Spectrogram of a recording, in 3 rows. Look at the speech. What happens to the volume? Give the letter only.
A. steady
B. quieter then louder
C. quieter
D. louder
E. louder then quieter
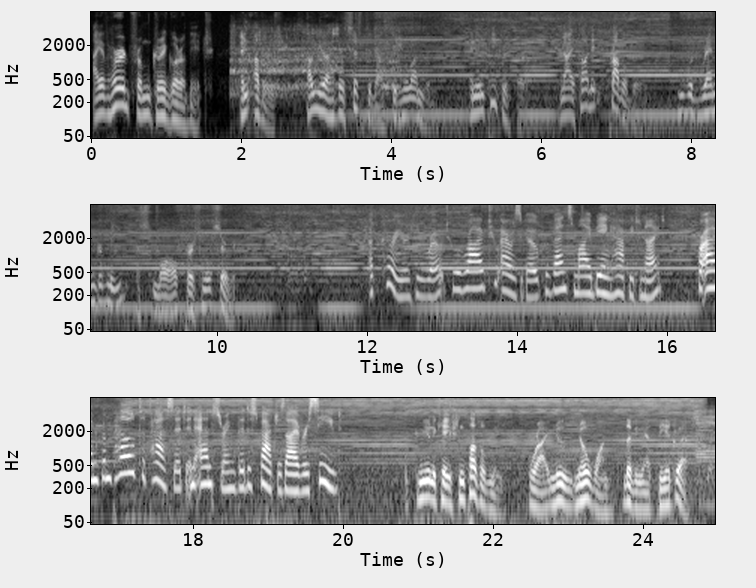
D.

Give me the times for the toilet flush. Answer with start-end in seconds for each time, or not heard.
1.9-4.2.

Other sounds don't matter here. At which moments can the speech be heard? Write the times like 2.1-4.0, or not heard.
0.0-10.2, 12.0-20.0, 20.8-24.8.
